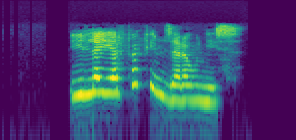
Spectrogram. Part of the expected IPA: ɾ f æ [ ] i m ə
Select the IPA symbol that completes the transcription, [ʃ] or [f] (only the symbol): f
